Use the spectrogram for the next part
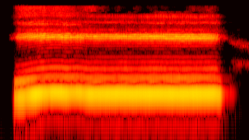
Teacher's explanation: mad munfasil jais, make it 4 counts long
